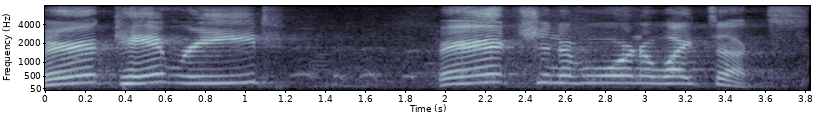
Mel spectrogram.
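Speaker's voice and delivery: high, talking-parrot voice. The speaker voices his negative thoughts about himself in a parrot voice. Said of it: "all my negative thoughts about myself are in a parrot's voice".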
